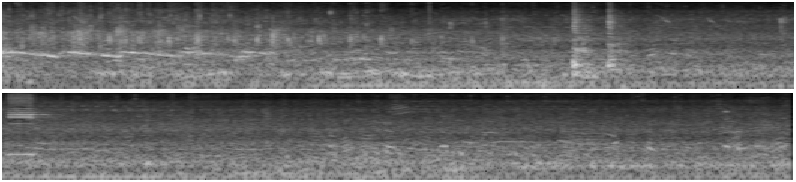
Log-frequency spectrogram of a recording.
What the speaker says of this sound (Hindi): जोरदार तालियां रेड क्रॉस की झांकी के लिए।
